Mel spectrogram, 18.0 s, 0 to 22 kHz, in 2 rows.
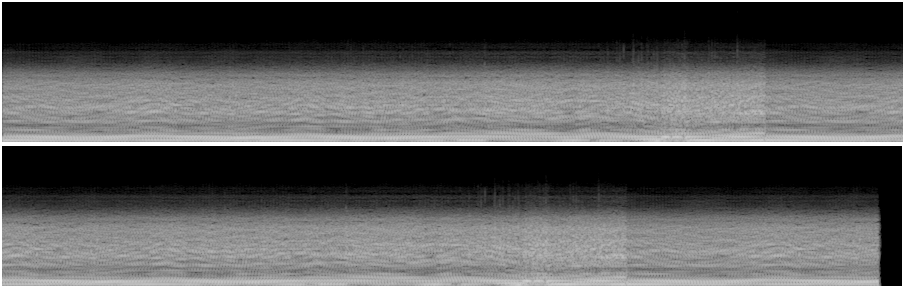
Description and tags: Guitar loop reverse 1
This one is made with a guitar on the POD. Using looper in reverse with very little distortion. Included delay, flanger. decreased to half speed of the original recording to add depth and bottom
guitar, low, deep, drive, hard, dark, bass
